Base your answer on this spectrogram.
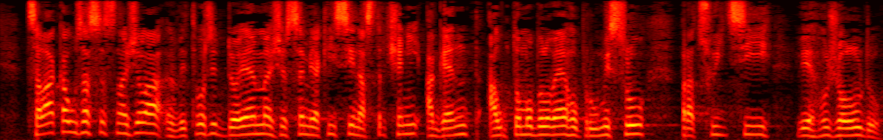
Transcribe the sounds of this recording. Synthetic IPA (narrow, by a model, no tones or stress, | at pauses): t͡sɛlaːkawzasɛsnaʒɪlavɪt̪vo̞r̝ɪd̪̚do̞jɛmʒɛsɛmjakiːsɪnast̪r̩t͡ʃɛniːʔaɡɛnt̪ʔawt̪o̞mo̞bɪlovɛːɦo̞pɾuːmɪslupɾat͡sujiːt͡siː | vjɛɦo̞ʒo̞ldu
